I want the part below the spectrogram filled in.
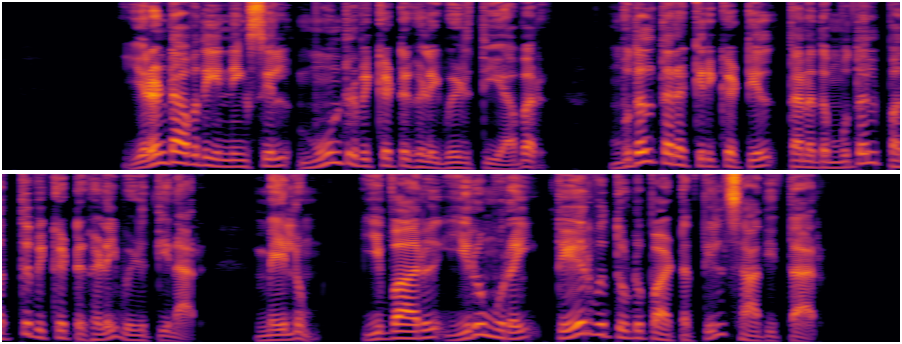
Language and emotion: Tamil, neutral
